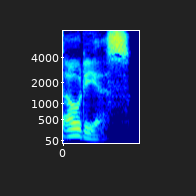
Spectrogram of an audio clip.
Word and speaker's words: odious: it's odious at home I had always heard the first syllable of this word pronounced with a long o like OD but M and Madam swan made it short as in odd just think of it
